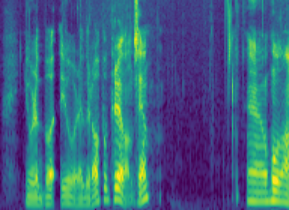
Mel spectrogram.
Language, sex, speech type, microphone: Norwegian, male, spontaneous, Shure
